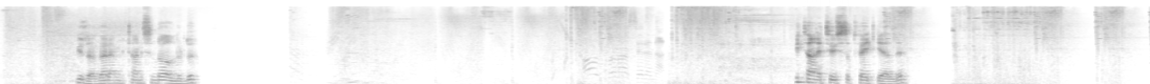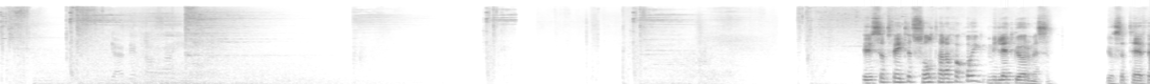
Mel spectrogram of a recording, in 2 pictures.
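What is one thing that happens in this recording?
A young man speaks with animation, close to a microphone.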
